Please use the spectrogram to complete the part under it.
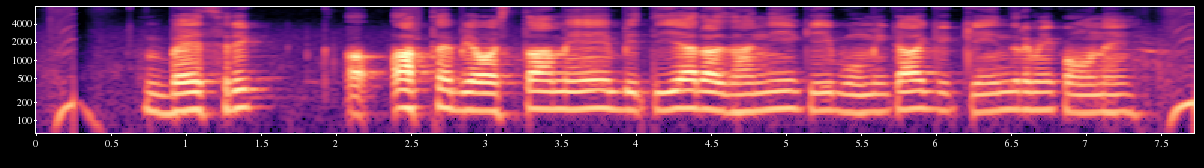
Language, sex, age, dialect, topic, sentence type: Hindi, male, 25-30, Garhwali, banking, statement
